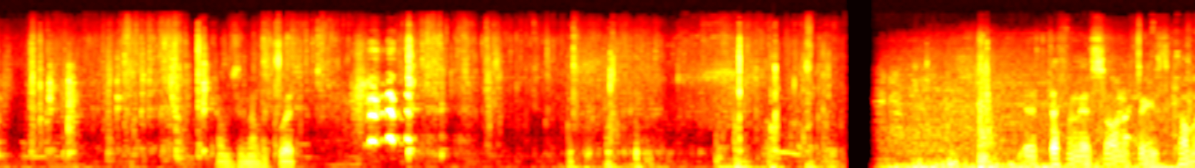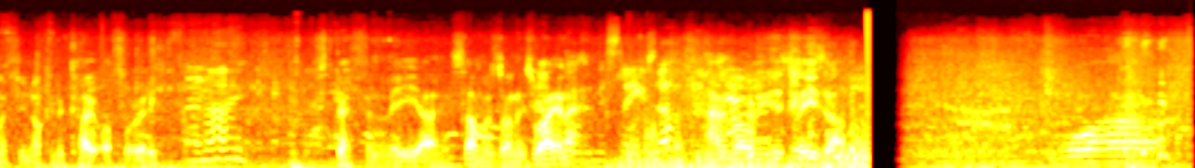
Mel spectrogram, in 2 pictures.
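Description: A young woman talks and laughs nearby.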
